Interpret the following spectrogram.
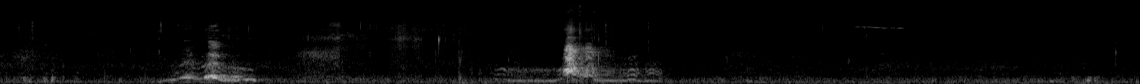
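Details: Relaxed puppies at home give two short, harsh vocal bursts about three and a half seconds apart, the second louder and brighter, separated by quiet stretches with a faint low hum.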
